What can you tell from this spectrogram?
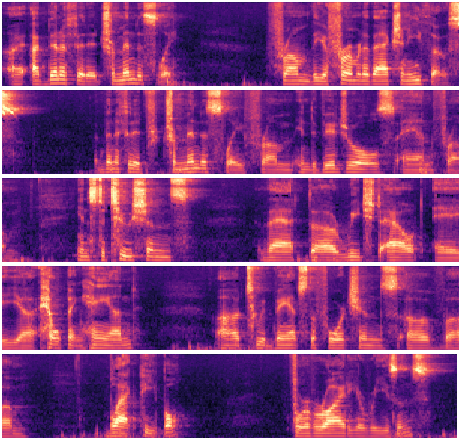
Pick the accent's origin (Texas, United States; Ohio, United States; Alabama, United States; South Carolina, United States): South Carolina, United States; Columbia; I'm from the Deep South. I'm from Columbia, South Carolina. And I was born in 1954.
